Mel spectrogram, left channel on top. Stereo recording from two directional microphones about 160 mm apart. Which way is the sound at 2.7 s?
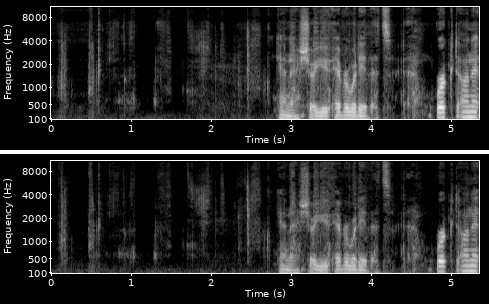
40° left (ahead or behind).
